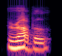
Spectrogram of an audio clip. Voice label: "ruble", Indian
